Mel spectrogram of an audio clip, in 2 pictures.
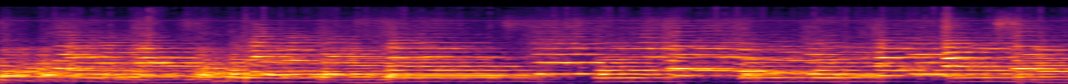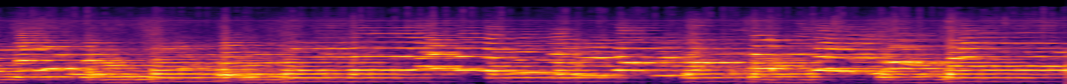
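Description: Woodwind quartet playing live: flute and bassoon with other wind instruments in close harmony, the bassoon sounding repeated low notes beneath the higher melodic lines.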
